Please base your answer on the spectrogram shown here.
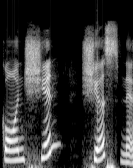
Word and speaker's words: conscientiousness: Make sure to write the spelling of consciousness properly, because इसका जो pronunciation है वो ऐसा है conscientiousness.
